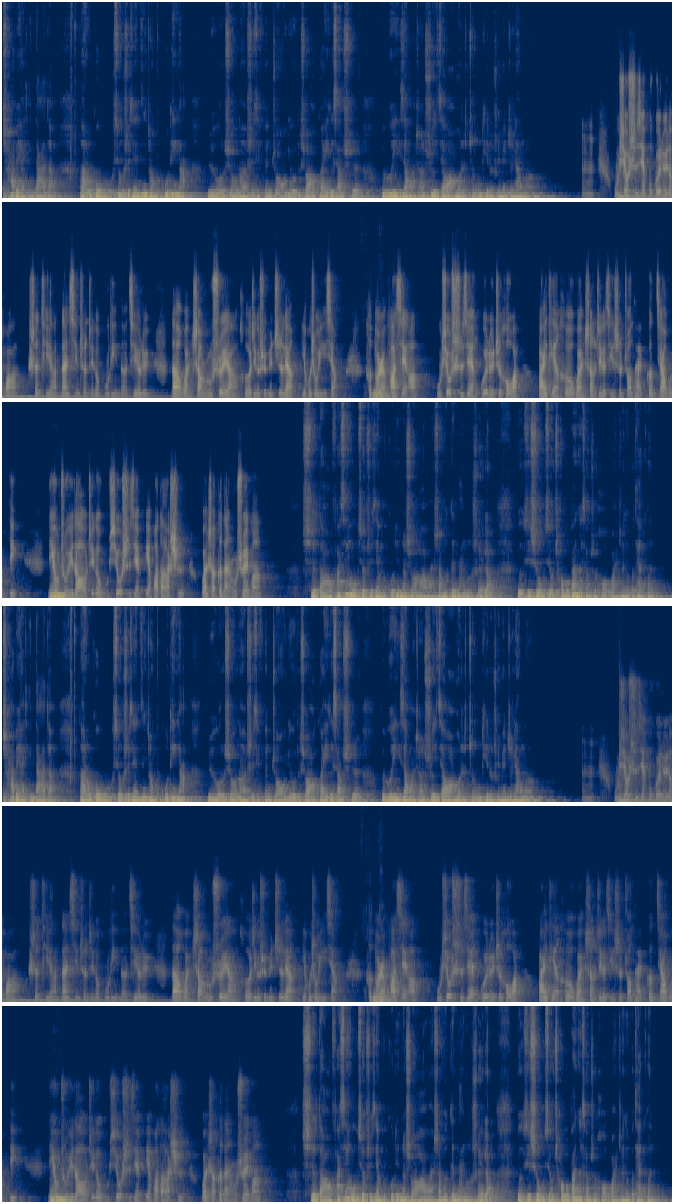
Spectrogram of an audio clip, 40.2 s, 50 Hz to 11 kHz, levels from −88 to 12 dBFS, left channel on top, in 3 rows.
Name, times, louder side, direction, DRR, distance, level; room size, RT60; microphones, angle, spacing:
voice 1, 0.0-3.7 4.1-7.2 7.6-10.7 20.8-21.0 27.7-28.1 32.8-39.8, equal, 90° right, 4 dB, 1.3 m, -29 dB
voice 2, 11.6-21.7 22.1-23.7 24.1-32.0, left 6 dB, 65° left, 12 dB, 0.5 m, -36 dB
sound 1, 12.3-18.3, equal, 60° right, 0.9 m, -41 dB
15.0 x 6.9 x 4.4 m, 1.2 s
head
